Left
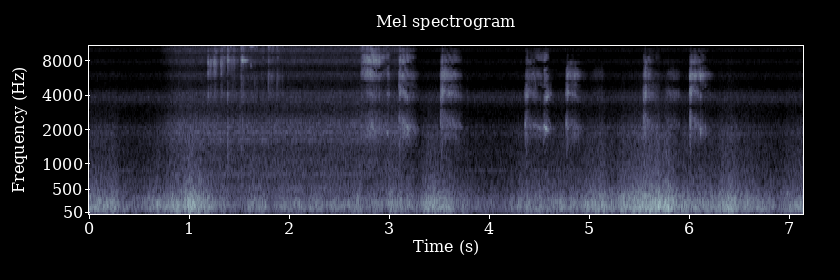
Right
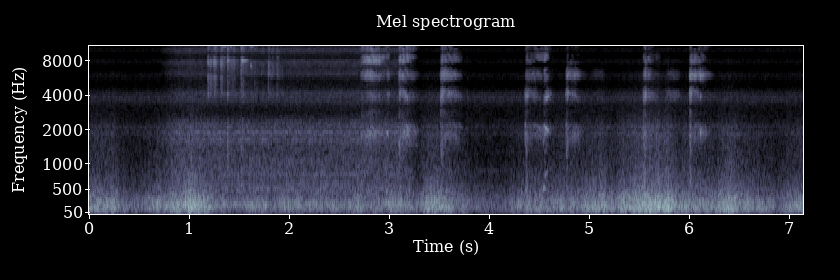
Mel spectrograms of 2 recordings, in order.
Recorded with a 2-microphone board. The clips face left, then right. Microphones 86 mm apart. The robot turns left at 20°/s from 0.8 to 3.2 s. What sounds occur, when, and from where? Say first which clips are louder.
1.2 s a dropped coin: right 1 dB; 15° right (ahead or behind); by 2.0 s 30° right (ahead or behind)
2.7 s a cough: right 2 dB; 50° right (ahead or behind); by 6.3 s 40° right (ahead or behind)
